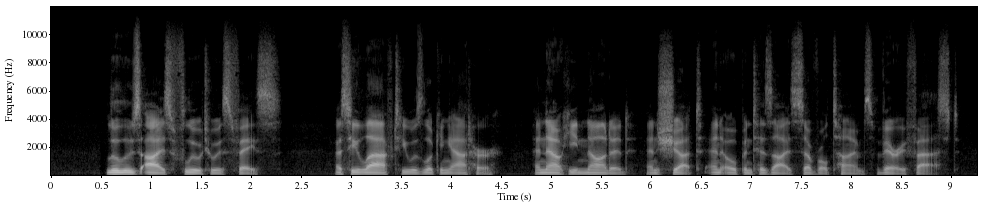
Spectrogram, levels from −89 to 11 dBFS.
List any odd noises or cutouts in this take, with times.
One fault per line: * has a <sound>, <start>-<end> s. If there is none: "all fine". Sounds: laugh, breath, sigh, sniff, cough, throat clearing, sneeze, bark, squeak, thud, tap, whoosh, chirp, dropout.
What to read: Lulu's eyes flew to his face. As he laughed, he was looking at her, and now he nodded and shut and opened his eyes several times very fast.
all fine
